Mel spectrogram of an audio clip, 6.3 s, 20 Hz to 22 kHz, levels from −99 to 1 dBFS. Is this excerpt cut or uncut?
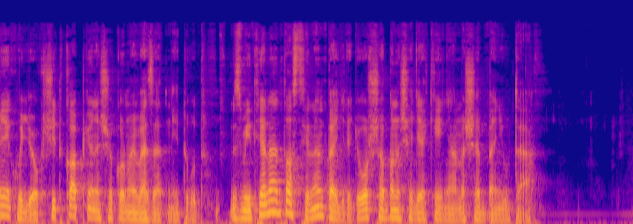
cut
